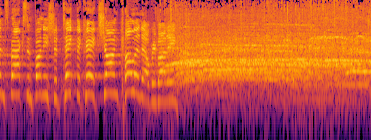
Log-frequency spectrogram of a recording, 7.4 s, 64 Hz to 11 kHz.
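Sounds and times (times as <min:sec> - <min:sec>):
speech: 0:00.0 - 0:04.0
scattered applause: 0:03.2 - 0:07.4
large audience cheering loudly with shouts and whoops: 0:03.5 - 0:07.4.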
